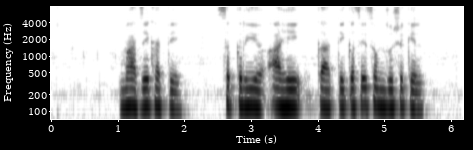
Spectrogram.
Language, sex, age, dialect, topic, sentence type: Marathi, male, 18-24, Standard Marathi, banking, question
